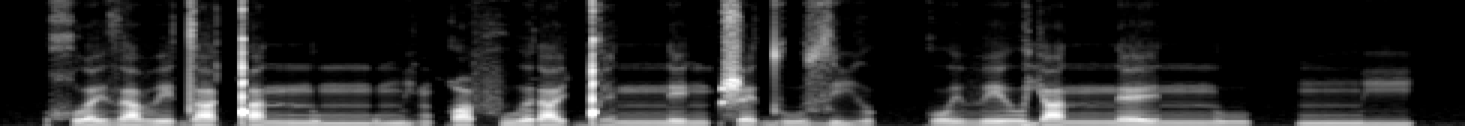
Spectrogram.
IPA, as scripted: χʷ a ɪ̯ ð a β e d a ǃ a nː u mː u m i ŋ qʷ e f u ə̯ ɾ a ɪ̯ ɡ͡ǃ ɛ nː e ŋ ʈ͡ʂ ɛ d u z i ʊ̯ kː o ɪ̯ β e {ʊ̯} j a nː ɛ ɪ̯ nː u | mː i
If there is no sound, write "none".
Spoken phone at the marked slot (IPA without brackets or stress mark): ʊ̯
